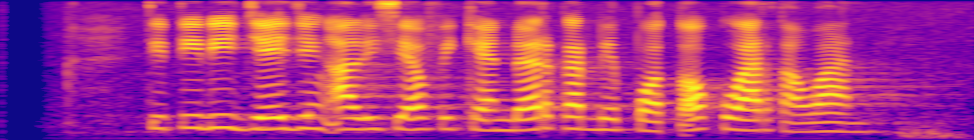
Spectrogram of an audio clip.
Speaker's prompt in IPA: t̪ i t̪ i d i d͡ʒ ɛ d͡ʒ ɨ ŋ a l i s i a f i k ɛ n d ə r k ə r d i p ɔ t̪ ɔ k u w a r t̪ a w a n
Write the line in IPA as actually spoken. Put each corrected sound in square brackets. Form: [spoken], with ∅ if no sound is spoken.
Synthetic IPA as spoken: t̪ i t̪ i d i d͡ʒ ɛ d͡ʒ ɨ ŋ a l i s i a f i k ɛ n d ə r k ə r d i p ɔ t̪ ɔ k u w a r t̪ a w a n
